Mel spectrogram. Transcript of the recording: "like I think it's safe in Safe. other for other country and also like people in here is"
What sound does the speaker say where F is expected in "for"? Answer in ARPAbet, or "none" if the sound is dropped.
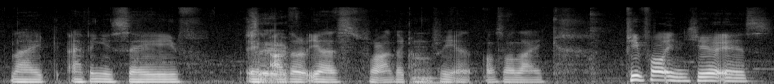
F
